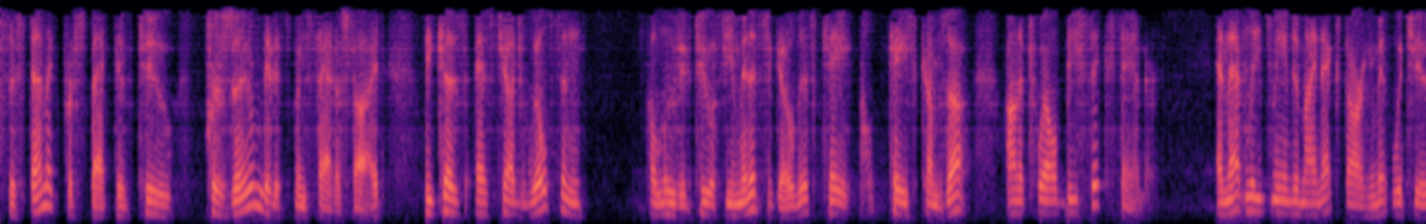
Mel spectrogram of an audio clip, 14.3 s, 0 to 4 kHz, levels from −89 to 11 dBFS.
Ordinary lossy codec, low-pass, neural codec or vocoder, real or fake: MP3, 32 kbps; 3.6 kHz; codec, 16 kHz, 1.1 kbps, Voila-Tokenizer; fake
